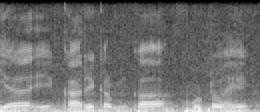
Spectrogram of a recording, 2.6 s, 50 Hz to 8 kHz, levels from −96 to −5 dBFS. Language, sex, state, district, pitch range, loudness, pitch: Hindi, male, Mizoram, Aizawl, 140-155 Hz, -15 LUFS, 150 Hz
